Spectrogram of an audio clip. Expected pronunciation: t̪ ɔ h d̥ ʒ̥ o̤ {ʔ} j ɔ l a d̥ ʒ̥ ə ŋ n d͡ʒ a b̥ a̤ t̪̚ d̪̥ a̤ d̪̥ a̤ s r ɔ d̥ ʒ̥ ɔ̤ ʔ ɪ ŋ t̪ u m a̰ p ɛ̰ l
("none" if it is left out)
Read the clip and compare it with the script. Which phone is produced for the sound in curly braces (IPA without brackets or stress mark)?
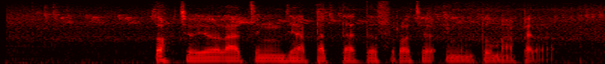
none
